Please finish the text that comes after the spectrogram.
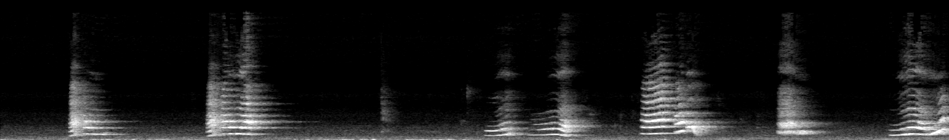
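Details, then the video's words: Talking pet parrot, used as an example for teaching parrots to speak, uttering separate clipped, nasal speech-like syllables, two strong ones early, then a quicker run of rough chattering notes and short bursts over a faint room hum. "Talking parrot"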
